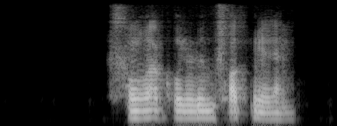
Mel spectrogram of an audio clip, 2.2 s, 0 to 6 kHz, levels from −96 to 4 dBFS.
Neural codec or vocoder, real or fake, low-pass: codec, 16 kHz in and 24 kHz out, 0.6 kbps, FireRedTTS-2 codec; fake; 5.4 kHz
